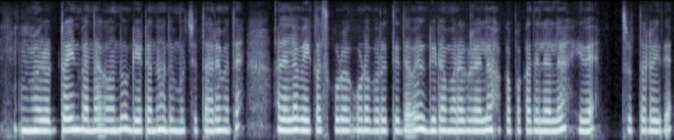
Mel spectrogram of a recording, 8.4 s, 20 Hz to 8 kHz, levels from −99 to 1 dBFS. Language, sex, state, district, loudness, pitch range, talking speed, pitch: Kannada, female, Karnataka, Shimoga, -12 LUFS, 225-235 Hz, 100 wpm, 230 Hz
